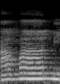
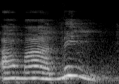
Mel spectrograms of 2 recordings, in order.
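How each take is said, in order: First: The y sound is light and short. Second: The y sound is pressed and held long. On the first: The speaker calls it wrong. "Jangan amani" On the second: The speaker calls it right. "Agak ditekan"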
